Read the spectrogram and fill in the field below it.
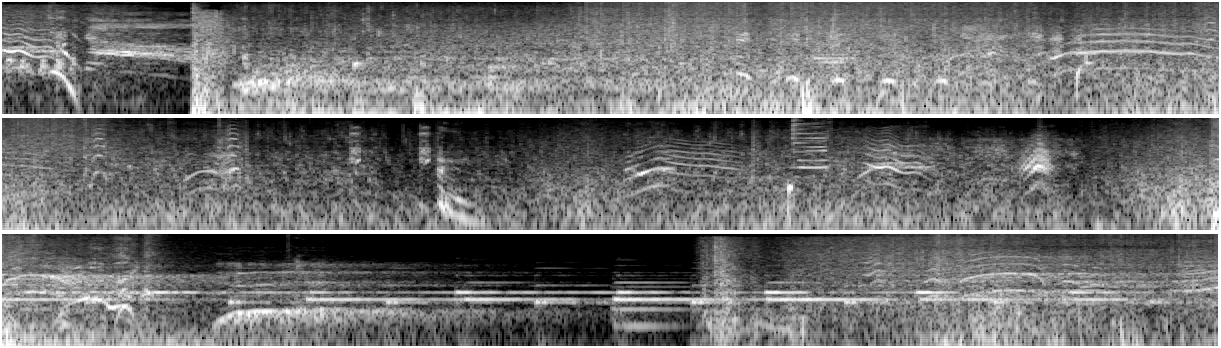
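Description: Water splashes and churns as a heavy object drops into it.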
